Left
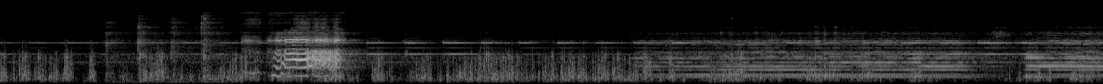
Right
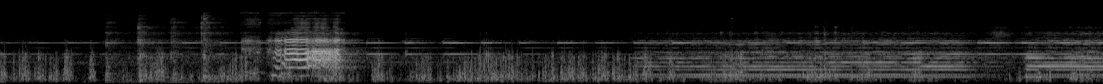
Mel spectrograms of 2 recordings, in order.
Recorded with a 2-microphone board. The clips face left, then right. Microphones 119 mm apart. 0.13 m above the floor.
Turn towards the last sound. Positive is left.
turn(degrees=20)  # may be behind; listen again after turning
